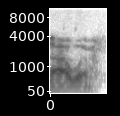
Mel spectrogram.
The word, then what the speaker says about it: hour: how no no it's the h in that example is pretty silent an hour um yeah and again want uh at the end so i i sought mail for 8.25 an hour it's almost a silent age whereas you made it a very long age but it was very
